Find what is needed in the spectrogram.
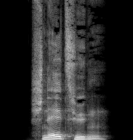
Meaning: dative plural of Schnellzug
- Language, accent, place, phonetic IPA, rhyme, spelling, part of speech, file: German, Germany, Berlin, [ˈʃnɛlˌt͡syːɡn̩], -ɛlt͡syːɡn̩, Schnellzügen, noun, De-Schnellzügen.ogg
